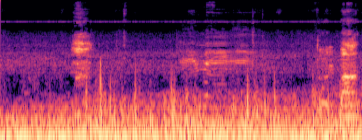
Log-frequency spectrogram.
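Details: Car driving on the road after both stabilizer links were replaced to cure a clunk under the car: steady low road rumble, only light rattles from loose cargo in the back, no clunks over bumps; suspension now quiet.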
